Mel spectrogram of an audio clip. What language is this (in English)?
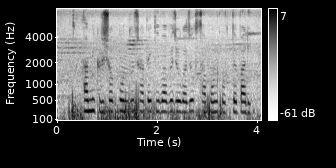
Bangla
